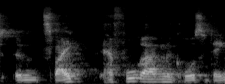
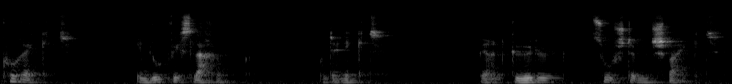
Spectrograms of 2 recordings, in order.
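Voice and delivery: poem recitation; 3 semitones lower, 6 dB quieter than usual. Acted. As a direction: recite it like a quiet lyric poem. Poem read aloud.

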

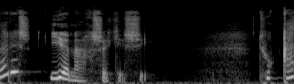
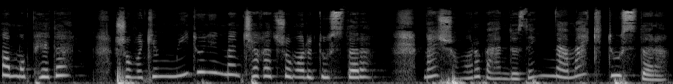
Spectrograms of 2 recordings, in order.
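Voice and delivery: higher, fast pleading, a touch of tears; crying; 8 semitones higher, faster than usual. Acted. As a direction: beg her father, half in tears. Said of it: "دختر کوچیک گریه کرد و گفت".

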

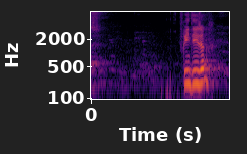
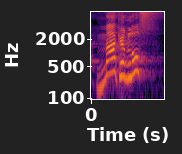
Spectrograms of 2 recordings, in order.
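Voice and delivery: drawn-out, much slower, higher and louder; slow command; 6 semitones higher, 7 dB louder, much slower than usual. Acted. Jesus ordering the people to unbind Lazarus, slow command. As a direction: lay the order down word by word.

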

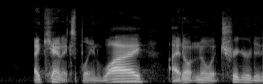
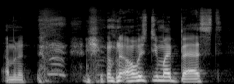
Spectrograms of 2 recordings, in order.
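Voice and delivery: mock vow; 5 semitones higher than usual. Imitating the first dude keeping his word, high and proud. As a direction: proclaim it like a hammed-up sage. Acting the first enlightened man.

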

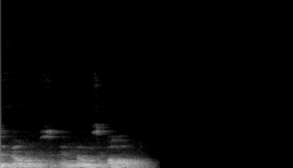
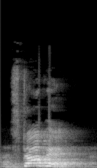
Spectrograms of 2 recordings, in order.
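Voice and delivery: high, loud mock-stern outburst; explosive punchline yell; sudden comic shout; 8 semitones higher, 5 dB louder than usual. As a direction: burst out with the psychiatrist's blunt order. Psychiatrist yells punchline again.

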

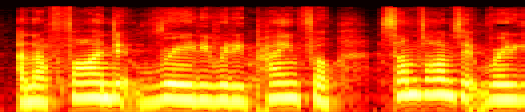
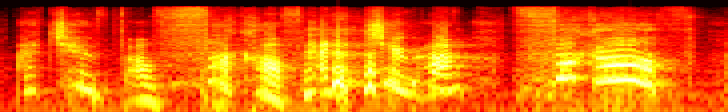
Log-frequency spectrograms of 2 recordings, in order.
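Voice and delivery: high mock sneezes and curses, growing louder; imitating angry coworker; 12 semitones higher, 7 dB louder, slower than usual. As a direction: act out her sneezing and swearing, building to a shout. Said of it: "she's like".

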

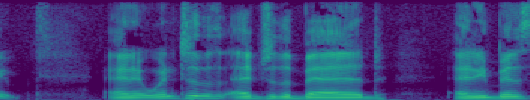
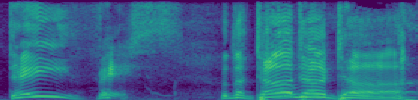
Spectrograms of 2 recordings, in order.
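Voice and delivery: loud, higher showman's correction; hammed-up name correction; 7 semitones higher, 5 dB louder than usual. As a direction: punch out each syllable indignantly. Imitating character correcting his name.

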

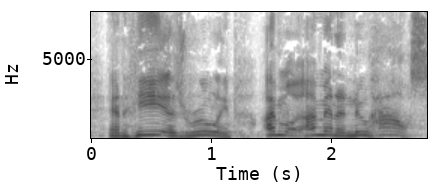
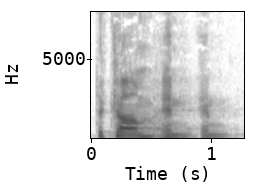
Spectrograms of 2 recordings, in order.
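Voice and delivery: prayer; 3 semitones lower than usual. Real, not acted. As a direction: pray gently over the room. Pastor prays aloud.

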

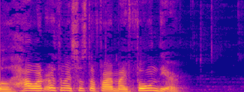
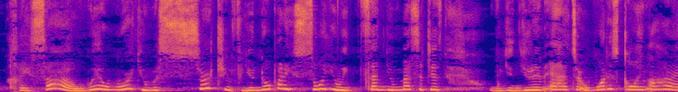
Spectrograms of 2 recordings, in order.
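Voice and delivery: higher, hushed, anxious questions; worried roommate; 6 semitones higher, 4 dB quieter than usual. Retold or imitated. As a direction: fret over a missing friend. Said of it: "my roommate's like".

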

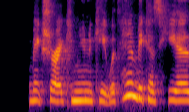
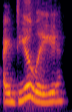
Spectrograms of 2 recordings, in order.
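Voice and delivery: normal talking voice

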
